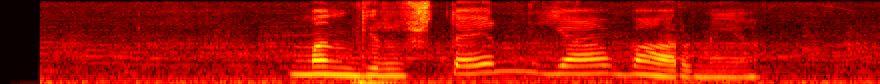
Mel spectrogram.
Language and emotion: Russian, neutral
